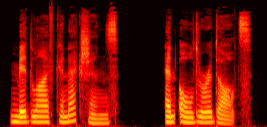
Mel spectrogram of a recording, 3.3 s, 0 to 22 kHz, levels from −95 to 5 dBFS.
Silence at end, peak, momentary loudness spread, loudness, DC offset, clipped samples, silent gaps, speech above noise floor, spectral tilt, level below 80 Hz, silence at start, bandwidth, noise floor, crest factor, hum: 0.2 s; -12 dBFS; 6 LU; -30 LUFS; under 0.1%; under 0.1%; none; 43 dB; -4.5 dB/octave; -68 dBFS; 0.15 s; 18 kHz; -72 dBFS; 18 dB; none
